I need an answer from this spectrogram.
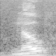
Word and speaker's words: know: No. No. What's the silent letter in no? K. Good. The K.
